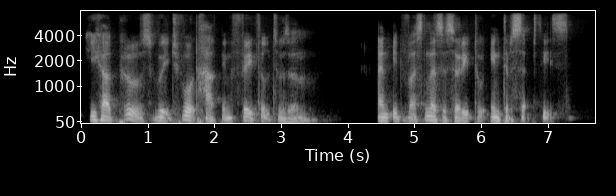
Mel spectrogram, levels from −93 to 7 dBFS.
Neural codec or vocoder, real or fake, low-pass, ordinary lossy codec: codec, 16 kHz, 2 kbps, X-Codec, HuBERT features, trained on general audio; fake; 7.2 kHz; AAC, 48 kbps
